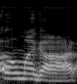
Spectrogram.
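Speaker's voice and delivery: loud, all-out scream. Retelling a moment after people were shot: imitating own past screaming. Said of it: "I started screaming".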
